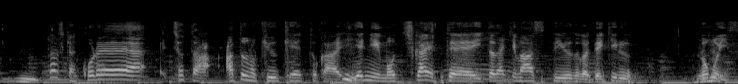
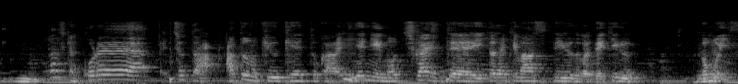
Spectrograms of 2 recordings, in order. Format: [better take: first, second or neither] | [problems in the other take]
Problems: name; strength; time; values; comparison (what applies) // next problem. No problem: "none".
first | background sound (Water / Splash, splatter); 18 dB below the speech // room echo; dies away in 0.3 s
